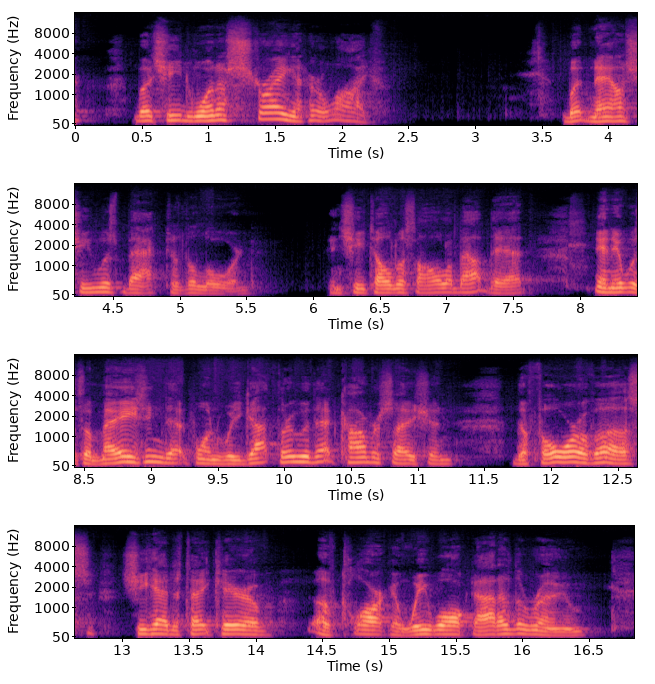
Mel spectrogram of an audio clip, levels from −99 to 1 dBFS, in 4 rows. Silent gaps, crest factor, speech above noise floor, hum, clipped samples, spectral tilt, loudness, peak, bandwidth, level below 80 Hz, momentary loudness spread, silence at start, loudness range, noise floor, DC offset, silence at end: none; 18 dB; 54 dB; none; under 0.1%; -7 dB/octave; -23 LUFS; -6 dBFS; 12 kHz; -60 dBFS; 13 LU; 0 s; 7 LU; -77 dBFS; under 0.1%; 0.05 s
